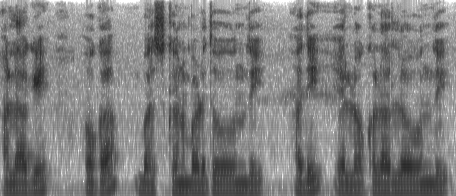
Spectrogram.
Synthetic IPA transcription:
ɐlaːɡe̞ː | ɔkɐbɐskɐnɐpɐɽut̪uːnd̪i | ɐd̪iɛlːoːkɐlɐɾlo̞ːund̪i

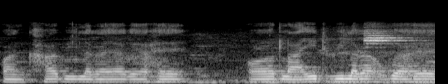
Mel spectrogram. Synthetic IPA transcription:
pãŋkʰabʱiləɡaːjaɡɐjaɦɛ | ɔːɾlaːɪʈbʱilɐɡaɦoɡɐjaɦɛ

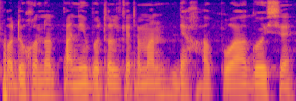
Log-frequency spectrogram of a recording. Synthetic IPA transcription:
bʰɔduxʰɔnɔt̚panibɔdɔlkɛtɛmandɛxʰapʊwaɡojsɛ

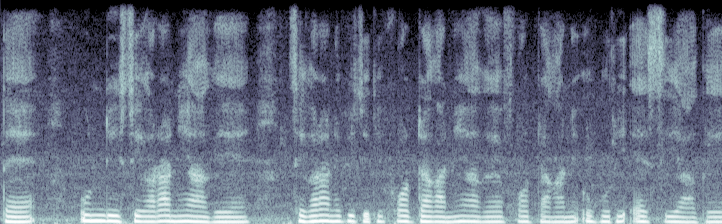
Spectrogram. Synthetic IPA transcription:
t̪ɛundisiɡaɾaniaɡɛ | siɡaɾanibid͡ʒet̪ifʰɔɾdaɣaniaɡɛpʰɔɾdaɡaniʔubuɾiʔɛsiaɡɛ

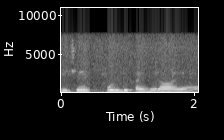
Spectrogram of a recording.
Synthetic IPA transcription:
piːt͡ʃʰefuːlɖɪkʰaːid̪eːɾaɦaɦɛ̃

